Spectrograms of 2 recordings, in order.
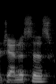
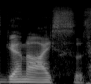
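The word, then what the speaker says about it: Genisys: Wait, is that how you pronounce that? I thought it was Genesis.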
